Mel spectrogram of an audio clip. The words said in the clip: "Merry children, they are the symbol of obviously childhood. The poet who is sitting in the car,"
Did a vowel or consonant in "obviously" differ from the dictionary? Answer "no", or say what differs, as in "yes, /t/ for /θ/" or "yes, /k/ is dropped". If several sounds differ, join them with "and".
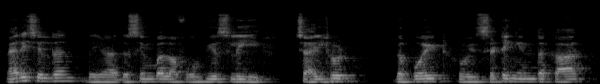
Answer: yes, /v/ is dropped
